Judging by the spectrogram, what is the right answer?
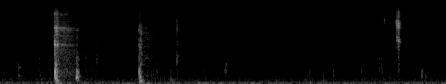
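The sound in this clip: Faint, short coughs come from someone choking after something went down the wrong pipe. A few quick bursts sound close together, and one more follows after a longer pause.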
